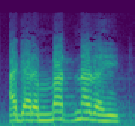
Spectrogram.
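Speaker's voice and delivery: ordinary delivery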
